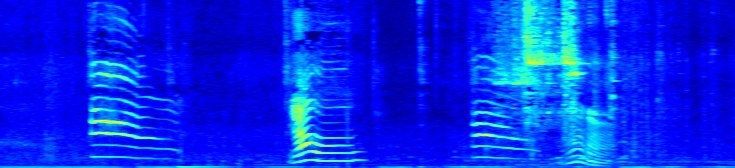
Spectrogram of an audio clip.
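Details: Domestic cat meowing indoors: three separate meows over about seven seconds, each a clear harmonic call that starts high and slides downward, the second short and sharp, the last more drawn out, over a steady low hum.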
